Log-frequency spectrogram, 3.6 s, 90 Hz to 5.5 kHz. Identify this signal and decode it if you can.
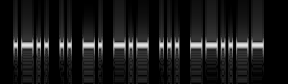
Morse code, heard as a keyed tone, about 25 wpm, 600 Hz. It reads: LINKS,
